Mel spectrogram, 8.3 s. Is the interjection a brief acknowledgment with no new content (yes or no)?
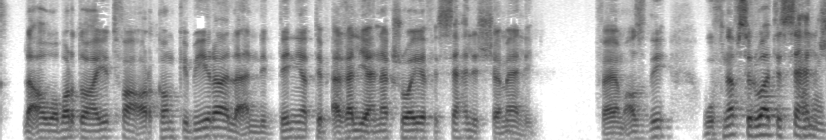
yes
